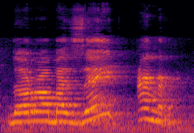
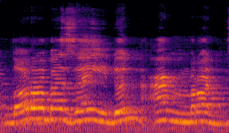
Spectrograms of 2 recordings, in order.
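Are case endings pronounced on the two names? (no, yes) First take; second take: no; yes. First: The names end without any vowel endings. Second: The names end with full vowel endings. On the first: It is unclear who hit whom. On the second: Zaid hit Amr.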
